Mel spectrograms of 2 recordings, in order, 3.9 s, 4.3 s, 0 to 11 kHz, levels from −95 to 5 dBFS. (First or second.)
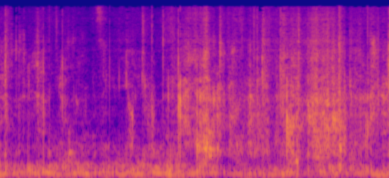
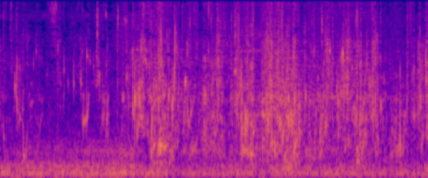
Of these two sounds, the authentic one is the second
